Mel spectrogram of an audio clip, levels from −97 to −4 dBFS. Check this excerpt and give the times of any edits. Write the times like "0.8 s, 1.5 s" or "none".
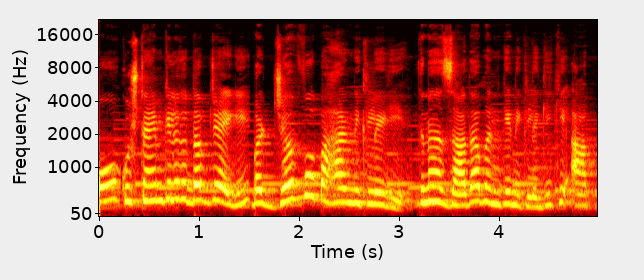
1.4 s, 3.1 s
